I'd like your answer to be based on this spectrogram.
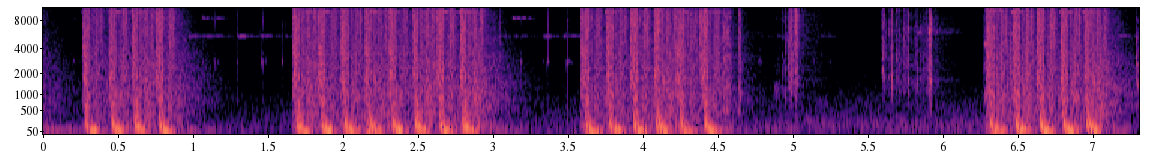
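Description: Automatic gunfire on a firing range in the shooter game Rogue Company: four loud, rapid bursts of shots at targets, with short pauses between them and no talking.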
